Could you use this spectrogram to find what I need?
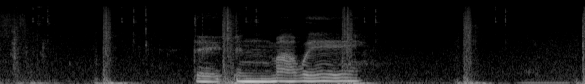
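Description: An axe chops into a tree trunk with dull thuds.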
